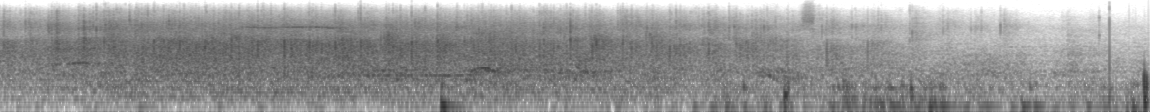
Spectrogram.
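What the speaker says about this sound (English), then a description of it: "let's give those students a better round of applause than that." A crowd at a university building topping-off ceremony applauds the students, a long, even wash of clapping that slowly thins toward the end, with scattered voices mixed in.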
